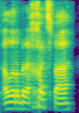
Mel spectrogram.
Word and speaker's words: chutzpah: And do they have the cachet with the people and, you know, a little bit of chutzpah? – Yep. – Did I say that right? – You did. You said it right. You got to get a little more phlegmy with that chutzpah.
